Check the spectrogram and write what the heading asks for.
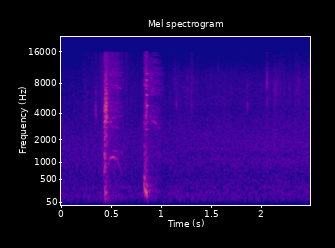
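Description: A woman coughing twice, two short sharp coughs less than half a second apart, the second the louder.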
